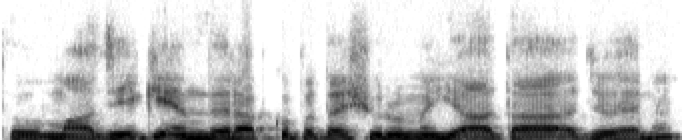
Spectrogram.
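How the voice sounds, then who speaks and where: A man teaching an online grammar lesson. He recites verb forms slowly and mixes English terms into his explanations. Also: fairly high pitch, flat delivery, gravelly, dull audio. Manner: slow, drawn-out recitation of verb forms between quick explanations; mixes in English terms and checks in with "theek hai".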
